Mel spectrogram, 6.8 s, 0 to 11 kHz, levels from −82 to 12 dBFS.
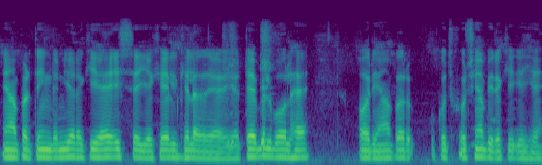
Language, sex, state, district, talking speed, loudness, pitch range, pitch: Hindi, female, Rajasthan, Bikaner, 205 wpm, -16 LUFS, 100-110 Hz, 105 Hz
